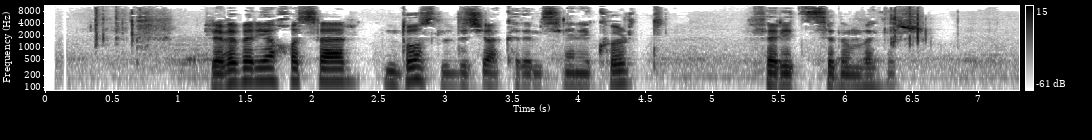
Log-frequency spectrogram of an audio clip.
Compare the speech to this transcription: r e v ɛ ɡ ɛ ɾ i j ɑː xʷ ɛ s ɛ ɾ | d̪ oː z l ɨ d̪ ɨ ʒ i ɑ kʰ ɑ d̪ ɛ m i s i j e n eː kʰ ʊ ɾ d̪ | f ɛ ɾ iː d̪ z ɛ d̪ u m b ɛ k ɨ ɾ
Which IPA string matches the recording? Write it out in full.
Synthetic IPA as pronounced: r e v ɛ b ɛ ɾ i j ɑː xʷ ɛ s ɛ ɾ | d̪ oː z l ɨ d̪ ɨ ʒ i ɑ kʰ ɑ d̪ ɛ m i s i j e n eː kʰ ʊ ɾ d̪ | f ɛ ɾ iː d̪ s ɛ d̪ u m v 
